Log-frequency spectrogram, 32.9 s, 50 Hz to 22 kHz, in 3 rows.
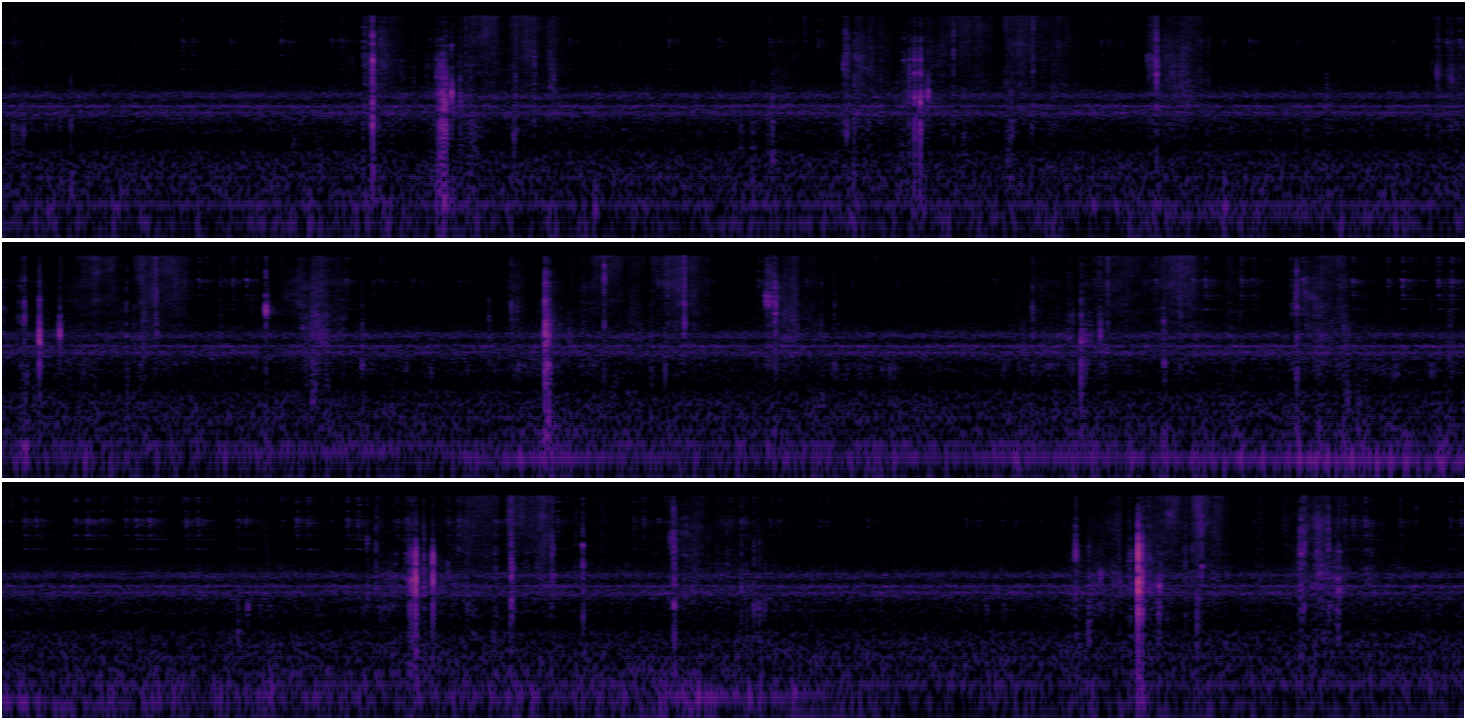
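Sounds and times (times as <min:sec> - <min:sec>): background hum: 0:00.0 - 0:32.9
paper pages rustling: 0:02.6 - 0:04.3, 0:05.6 - 0:09.2, 0:10.7 - 0:12.4, 0:13.0 - 0:13.7, 0:14.6 - 0:17.4, 0:18.6 - 0:21.8, 0:24.6 - 0:27.7, 0:29.9 - 0:32.4.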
